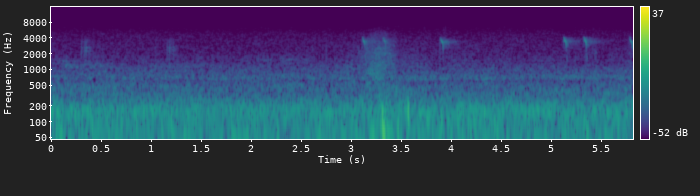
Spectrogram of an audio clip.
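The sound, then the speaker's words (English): Two male wild birds calling from the trees immediately overhead: short, high chirping notes come in scattered bursts, some in quick pairs, set against a steady low rumble of outdoor background noise. “Two male wild birds are calling at this time.”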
